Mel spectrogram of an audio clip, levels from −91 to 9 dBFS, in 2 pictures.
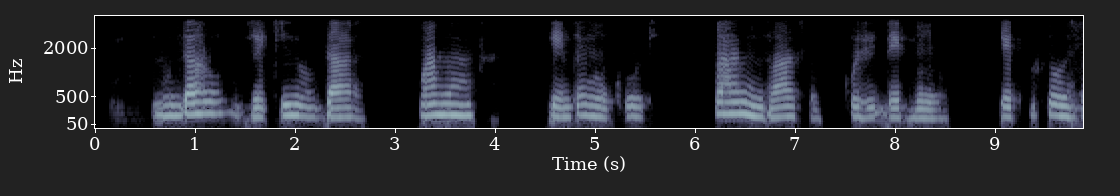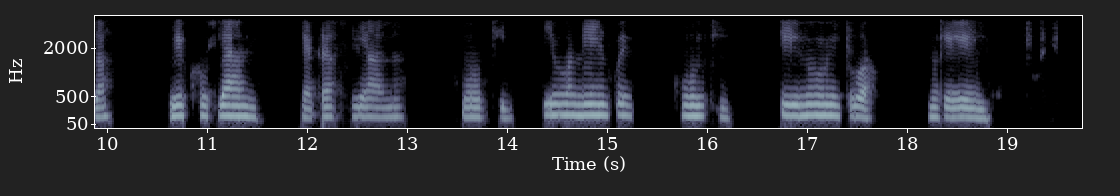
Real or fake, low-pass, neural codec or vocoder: fake; 3.6 kHz; codec, 16 kHz in and 24 kHz out, 0.6 kbps, FireRedTTS-2 codec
